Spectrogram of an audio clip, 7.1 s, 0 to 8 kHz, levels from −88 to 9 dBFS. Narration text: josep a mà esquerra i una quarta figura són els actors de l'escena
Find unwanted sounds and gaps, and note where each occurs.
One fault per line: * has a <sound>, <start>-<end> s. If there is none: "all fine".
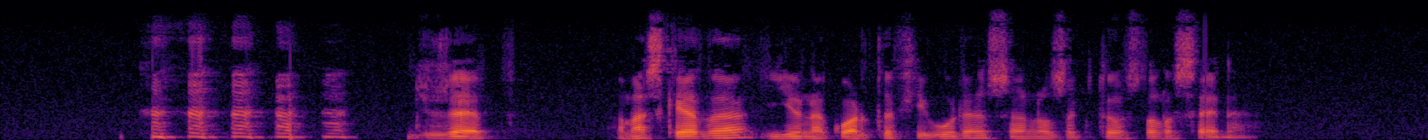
* has a laugh, 0.7-1.8 s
